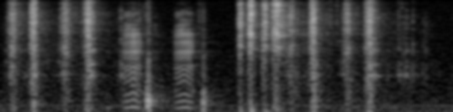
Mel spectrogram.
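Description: Hand shakers played in a quick rhythm, about six sharp seed-rattling strokes a second, with a busier, louder flurry a little past the middle.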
